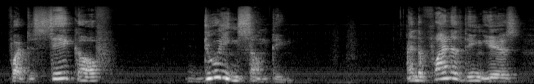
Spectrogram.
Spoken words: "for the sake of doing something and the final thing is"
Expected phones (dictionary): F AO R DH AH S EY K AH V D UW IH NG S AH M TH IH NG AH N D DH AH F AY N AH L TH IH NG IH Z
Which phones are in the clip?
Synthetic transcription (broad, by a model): F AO R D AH S EY K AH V D UW IH NG S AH M T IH NG AH N D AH F AY N AH L T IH NG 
